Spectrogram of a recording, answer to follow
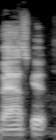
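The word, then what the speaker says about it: Baskette: You mentioned Elvis Basket, right? The producer. Yeah. Is that how you say it, Basket?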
